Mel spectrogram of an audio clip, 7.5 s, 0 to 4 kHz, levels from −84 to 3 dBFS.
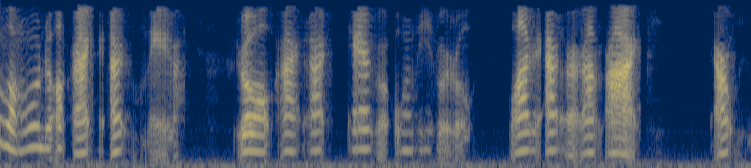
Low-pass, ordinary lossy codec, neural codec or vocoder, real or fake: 3.6 kHz; MP3, 24 kbps; autoencoder, 22.05 kHz, a latent of 192 numbers a frame, VITS, trained on many speakers; fake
